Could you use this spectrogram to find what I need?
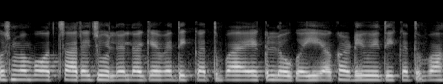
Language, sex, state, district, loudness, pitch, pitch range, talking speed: Hindi, female, Chhattisgarh, Bilaspur, -14 LUFS, 210 Hz, 205-210 Hz, 190 wpm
